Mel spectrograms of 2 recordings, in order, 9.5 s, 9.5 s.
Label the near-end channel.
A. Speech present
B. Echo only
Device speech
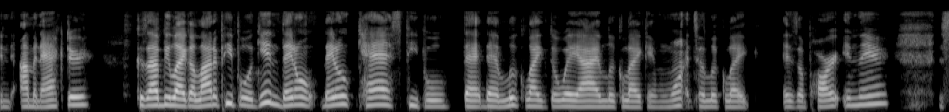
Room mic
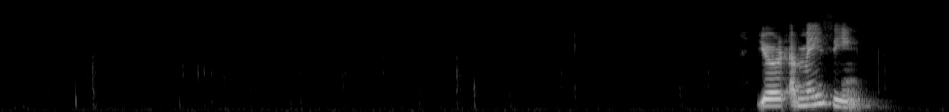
A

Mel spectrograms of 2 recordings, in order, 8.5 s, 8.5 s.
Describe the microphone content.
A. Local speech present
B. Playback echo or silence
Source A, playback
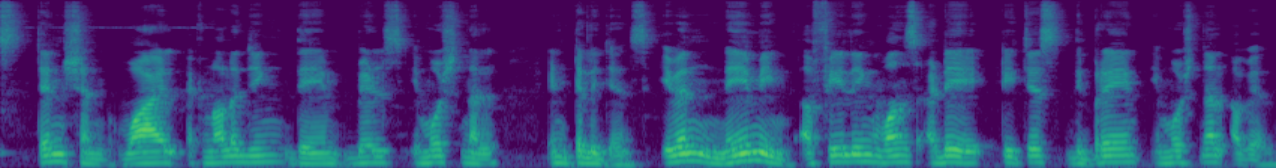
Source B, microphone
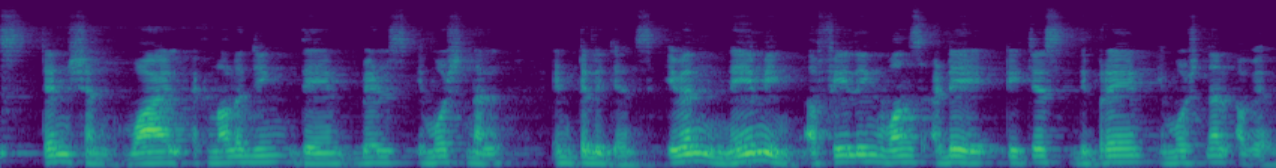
B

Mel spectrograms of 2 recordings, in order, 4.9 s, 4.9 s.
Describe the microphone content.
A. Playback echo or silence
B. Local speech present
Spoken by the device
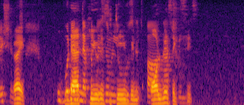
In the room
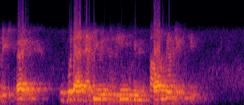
A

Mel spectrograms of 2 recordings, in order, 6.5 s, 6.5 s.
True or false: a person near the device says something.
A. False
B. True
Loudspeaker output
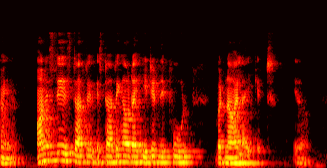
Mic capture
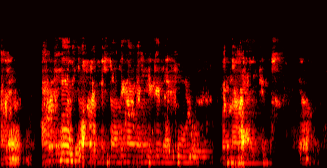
A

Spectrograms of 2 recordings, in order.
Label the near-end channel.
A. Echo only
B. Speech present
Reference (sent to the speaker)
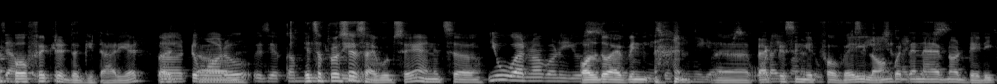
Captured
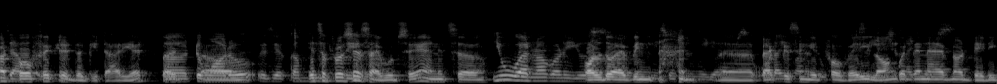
A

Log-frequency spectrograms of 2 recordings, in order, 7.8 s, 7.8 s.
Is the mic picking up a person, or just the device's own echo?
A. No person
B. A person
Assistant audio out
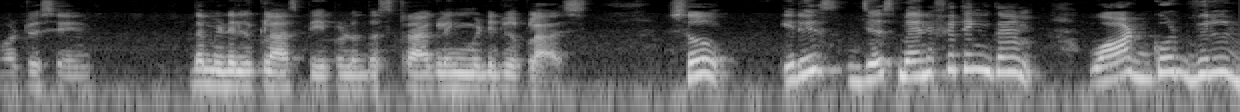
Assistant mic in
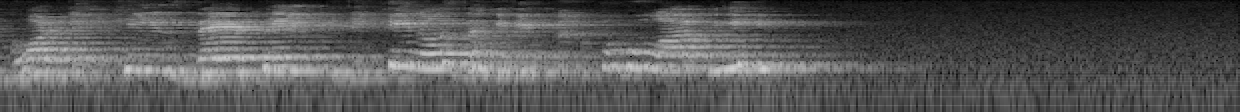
B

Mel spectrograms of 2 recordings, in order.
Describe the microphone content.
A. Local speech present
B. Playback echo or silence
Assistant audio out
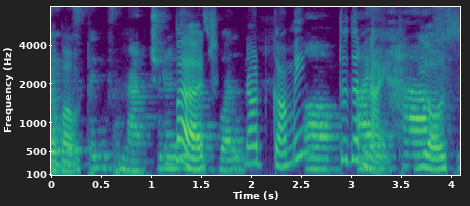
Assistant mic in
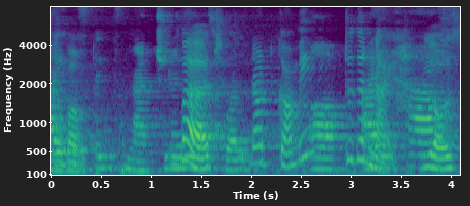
B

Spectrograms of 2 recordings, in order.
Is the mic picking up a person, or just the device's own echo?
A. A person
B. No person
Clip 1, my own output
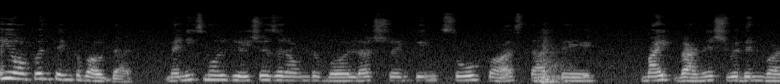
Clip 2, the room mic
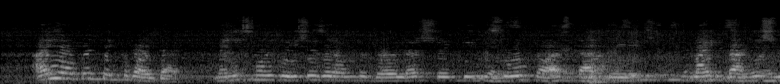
A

